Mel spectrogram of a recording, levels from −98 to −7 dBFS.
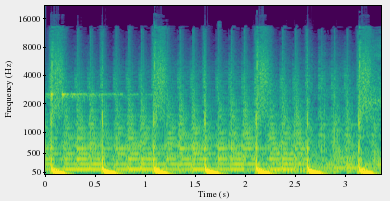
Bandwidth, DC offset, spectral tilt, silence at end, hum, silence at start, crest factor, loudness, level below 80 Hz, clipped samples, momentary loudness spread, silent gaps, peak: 13.5 kHz; under 0.1%; -6 dB/octave; 0 s; none; 0 s; 10 dB; -12 LUFS; -12 dBFS; 0.4%; 3 LU; none; 0 dBFS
